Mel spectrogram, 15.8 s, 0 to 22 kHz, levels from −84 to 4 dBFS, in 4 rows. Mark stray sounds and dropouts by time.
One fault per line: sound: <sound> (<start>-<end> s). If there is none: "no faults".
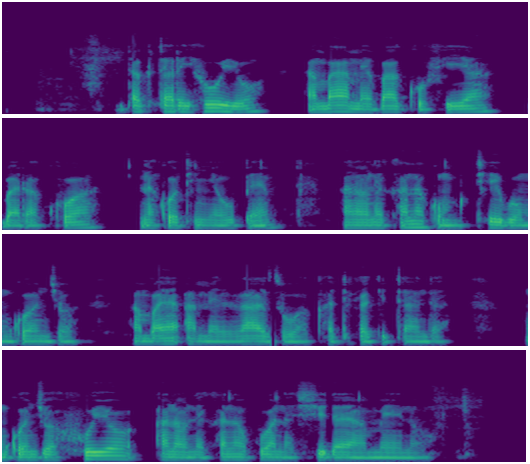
sound: dropout (9.9-9.9 s)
